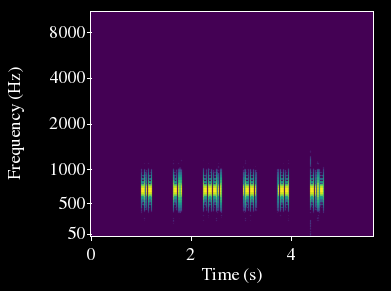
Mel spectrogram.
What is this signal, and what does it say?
Morse code, heard as a keyed tone, about 52 wpm, spaced as for 17 wpm, 700 Hz. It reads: KD8PWX
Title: USA Call Signs - 6 Characters - 6x Character Spacing - 50wpm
